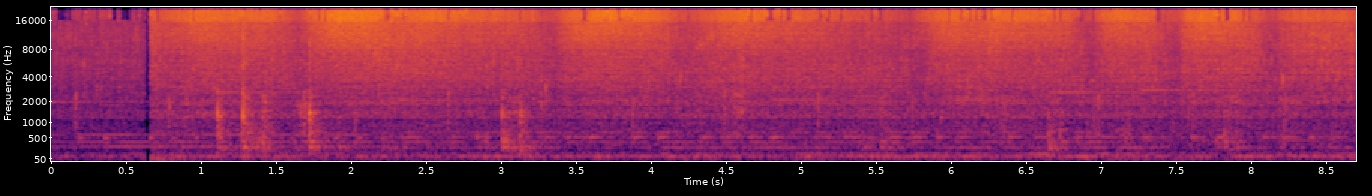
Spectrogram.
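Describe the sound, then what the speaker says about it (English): Masala with yogurt fries and is stirred in a pot for aloo biryani, giving a steady close sizzle with repeated scraping, clinking stirs of a spoon against the pot throughout. "Add yogurt and cook the masala until the oil separates."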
